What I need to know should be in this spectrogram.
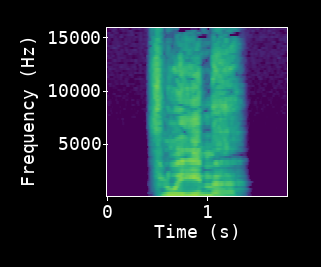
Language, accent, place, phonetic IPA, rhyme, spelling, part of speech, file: German, Germany, Berlin, [floˈeːmə], -eːmə, Phloeme, noun, De-Phloeme.ogg
- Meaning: nominative/accusative/genitive plural of Phloem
